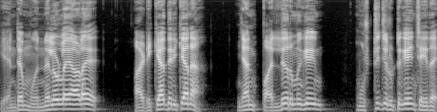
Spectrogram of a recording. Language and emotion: Malayalam, angry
